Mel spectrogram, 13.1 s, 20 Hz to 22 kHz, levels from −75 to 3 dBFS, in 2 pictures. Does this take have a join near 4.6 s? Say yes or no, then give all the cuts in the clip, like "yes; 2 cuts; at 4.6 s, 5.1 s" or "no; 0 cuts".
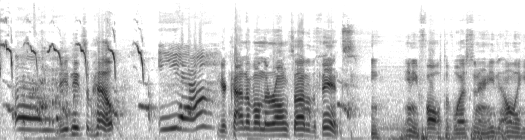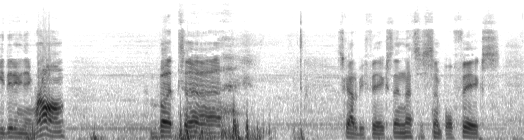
yes; 1 cut; at 4.6 s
